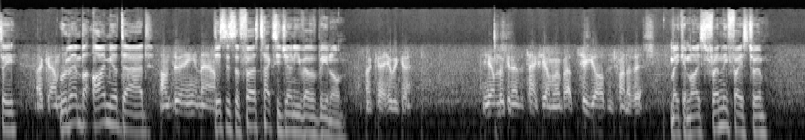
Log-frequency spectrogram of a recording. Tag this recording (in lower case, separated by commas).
speech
